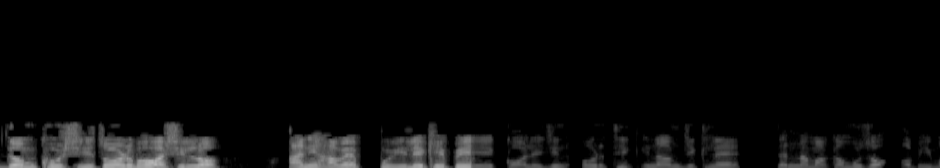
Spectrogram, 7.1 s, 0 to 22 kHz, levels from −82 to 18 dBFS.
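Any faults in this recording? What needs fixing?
The whole clip has a watery, swirly quality, and nothing comes through above 5.8 kHz, so the speech sounds dull and the s sounds lose their edge. That's plainly audible codec damage, likely from MP3 encoding at a low bitrate, around 24 kbps. With that few bits the encoder drops weak frequency lines that flicker on and off between frames, and it cuts the top end entirely. To prevent it, keep the master lossless, or encode at a much higher bitrate.

Right after "आनी हांवें पयलें खेपे", at 3.53 s, the level falls by about 24 dB and stays down to the end of the clip. That drop points to one stereo channel with inverted polarity, likely folded down to mono at that point. Whatever both channels shared cancels out, background included, and only the small difference between them is left. To prevent it, check channel polarity, or use a correlation meter, before summing to mono.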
